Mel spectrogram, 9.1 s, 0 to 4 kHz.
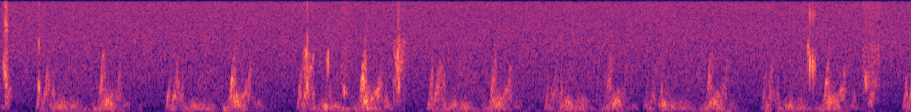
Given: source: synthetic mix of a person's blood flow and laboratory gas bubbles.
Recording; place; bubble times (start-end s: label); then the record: Doppler ultrasound of blood flow; precordium
0.02-0.12 s: bubbles
0.36-0.42 s: bubbles
3.02-3.14 s: bubbles
3.25-3.33 s: bubbles
3.41-3.51 s: bubbles
3.93-4.08 s: bubbles
6.58-6.70 s: bubbles
8.06-8.17 s: bubbles
8.62-8.80 s: bubbles
From the record:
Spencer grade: 2 (many but less than half of the cardiac periods contain bubble signals, singularly or in groups); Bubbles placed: anywhere in the cardiac cycle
